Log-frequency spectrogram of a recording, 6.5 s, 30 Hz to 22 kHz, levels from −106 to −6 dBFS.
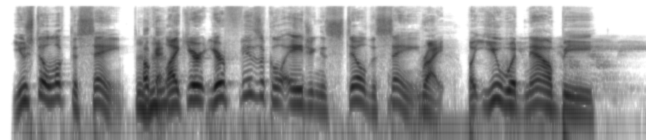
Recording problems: echo of what is said; faint; from 5 s on; 270 ms later, 25 dB below the speech

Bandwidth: 15.5 kHz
